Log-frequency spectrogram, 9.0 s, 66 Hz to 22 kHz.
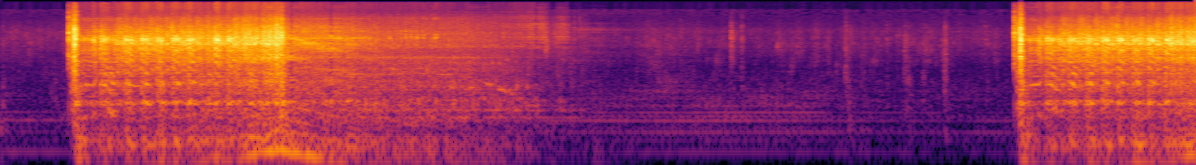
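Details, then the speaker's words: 1976 MerCruiser 120 hp boat engine after running out of fuel and refilling the tank; mic placed near the starter: starter churns for a couple of seconds, fades, cranks again before restarting. "let's just see if it ran out of fuel how many how much time turning it over will it take to uh get it running I'm going to leave the mic right here so you guys can hear the starter going"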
